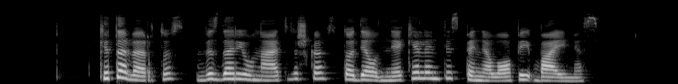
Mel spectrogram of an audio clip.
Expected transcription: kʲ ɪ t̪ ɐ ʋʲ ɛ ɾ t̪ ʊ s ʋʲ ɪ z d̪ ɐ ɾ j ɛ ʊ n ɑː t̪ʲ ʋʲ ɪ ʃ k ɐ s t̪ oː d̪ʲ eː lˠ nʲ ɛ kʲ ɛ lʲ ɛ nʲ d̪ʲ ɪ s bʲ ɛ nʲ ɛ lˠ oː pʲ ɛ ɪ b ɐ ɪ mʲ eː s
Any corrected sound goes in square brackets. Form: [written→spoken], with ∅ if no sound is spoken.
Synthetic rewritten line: kʲ ɪ t̪ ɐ ʋʲ ɛ ɾ t̪ ʊ s ʋʲ ɪ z d̪ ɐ ɾ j ɛ ʊ n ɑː t̪ʲ ʋʲ ɪ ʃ k ɐ s t̪ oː d̪ʲ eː lˠ nʲ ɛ kʲ ɛ lʲ ɛ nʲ [d̪ʲ→t̪ʲ] ɪ s [bʲ→pʲ] ɛ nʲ ɛ lˠ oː pʲ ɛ ɪ b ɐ ɪ mʲ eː s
